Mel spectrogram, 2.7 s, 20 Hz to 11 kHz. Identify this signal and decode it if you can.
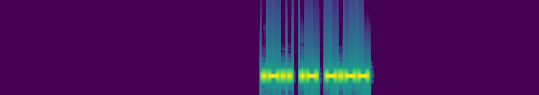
Morse code, heard as a keyed tone, about 77 wpm, 700 Hz. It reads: LAY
